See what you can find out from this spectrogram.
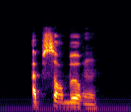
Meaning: third-person plural future of absorber
- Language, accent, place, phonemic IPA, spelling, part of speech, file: French, France, Lyon, /ap.sɔʁ.bə.ʁɔ̃/, absorberont, verb, LL-Q150 (fra)-absorberont.wav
